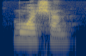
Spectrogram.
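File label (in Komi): "муасян", Komi, female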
